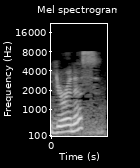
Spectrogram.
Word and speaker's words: Uranus: pronounced the planets name Uranus which is very likely closer to the original pronunciation of the name of the God after it was named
